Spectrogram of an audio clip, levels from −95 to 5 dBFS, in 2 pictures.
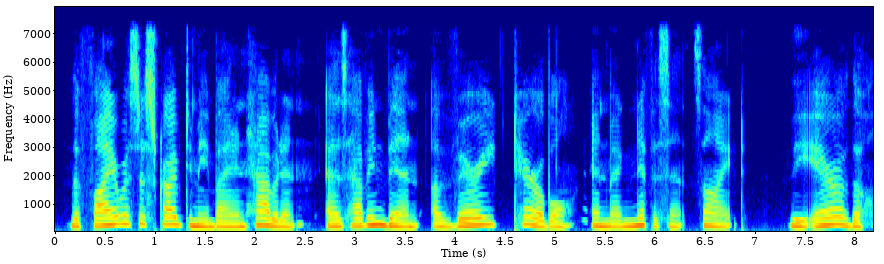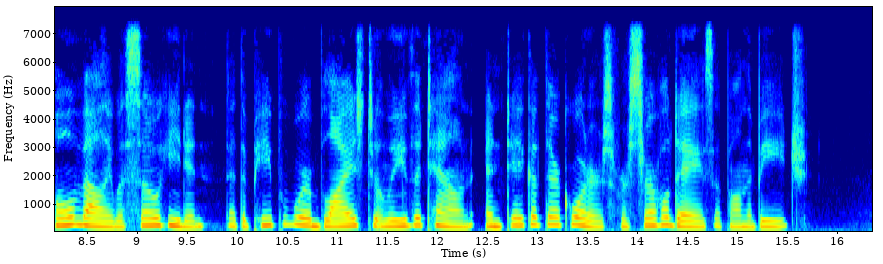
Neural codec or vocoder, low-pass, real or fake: none; 7.2 kHz; real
